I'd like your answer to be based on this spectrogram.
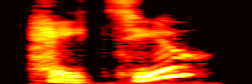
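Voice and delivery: high, incredulous question; astonished. A narrator's reading. Hastings astonished that Mary hates Cynthia, crying out. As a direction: echo it in astonishment, pitch jumping up. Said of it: "I cried, astonished".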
